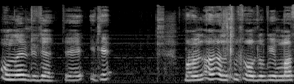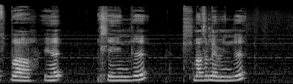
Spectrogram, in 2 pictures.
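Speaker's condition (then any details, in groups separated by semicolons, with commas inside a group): Down syndrome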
